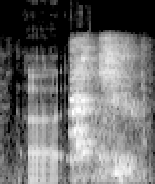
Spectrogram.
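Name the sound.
sneeze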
